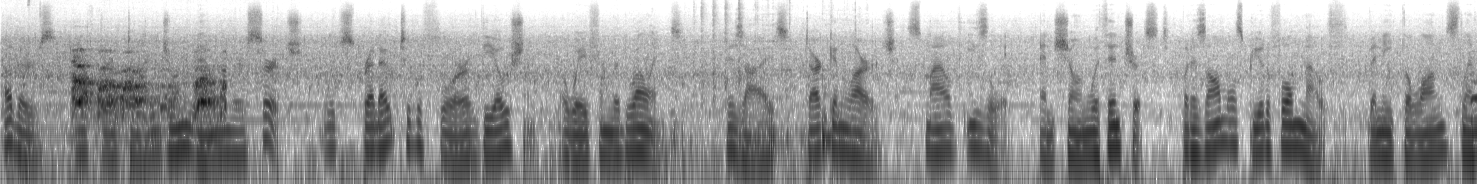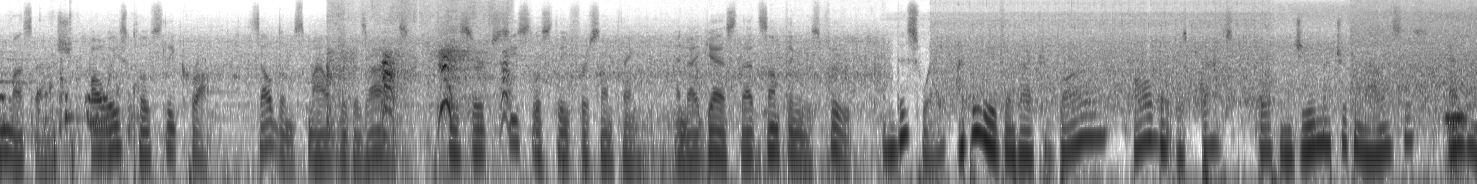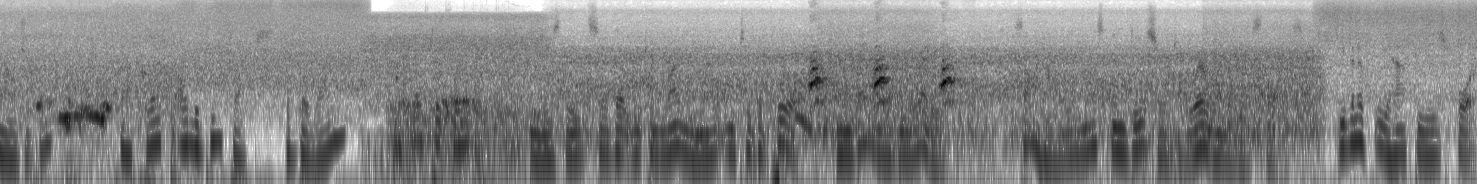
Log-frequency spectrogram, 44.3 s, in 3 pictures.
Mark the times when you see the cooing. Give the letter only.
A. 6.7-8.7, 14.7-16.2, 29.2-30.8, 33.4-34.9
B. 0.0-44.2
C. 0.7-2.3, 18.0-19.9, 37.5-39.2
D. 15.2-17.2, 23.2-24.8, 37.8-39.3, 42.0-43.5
A.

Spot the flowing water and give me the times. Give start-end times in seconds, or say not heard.
0.0-44.2.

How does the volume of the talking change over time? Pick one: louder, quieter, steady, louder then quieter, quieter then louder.
steady.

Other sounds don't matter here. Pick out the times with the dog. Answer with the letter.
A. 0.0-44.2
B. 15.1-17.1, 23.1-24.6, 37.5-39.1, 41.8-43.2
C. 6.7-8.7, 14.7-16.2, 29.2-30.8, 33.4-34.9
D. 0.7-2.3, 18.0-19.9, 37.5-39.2
D.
